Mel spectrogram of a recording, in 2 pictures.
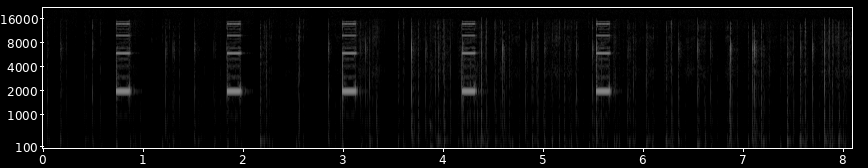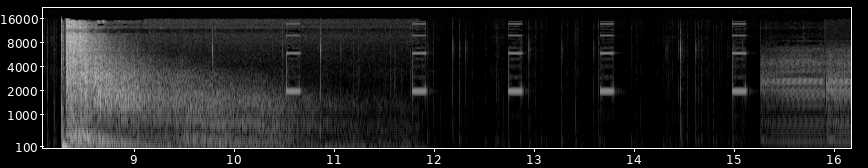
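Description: Short electronic beeps sound as menu buttons are pressed.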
